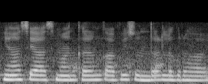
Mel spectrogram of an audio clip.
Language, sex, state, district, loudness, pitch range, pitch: Hindi, female, Bihar, Begusarai, -13 LUFS, 205-220 Hz, 210 Hz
